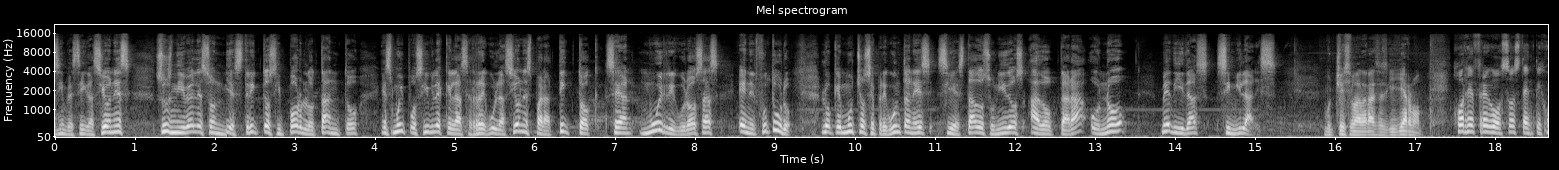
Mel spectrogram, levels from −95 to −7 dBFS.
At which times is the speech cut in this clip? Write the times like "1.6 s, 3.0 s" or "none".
2.1 s, 15.8 s, 17.4 s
